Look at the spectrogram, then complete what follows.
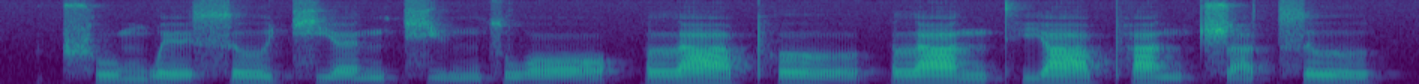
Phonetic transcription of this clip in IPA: ʈ͡ʂʰ u˦ m w e˨ ɪ̯ s ɹ̩˦ t͡ɕ j ɛ˨˦ n t͡ɕ i˨˦ ŋ s w ɔ˥˨ | l ä˥˨ pʰ ɤ˥˨ | l a˦ n t̪ʰ j ä˥˨ pʰ a˥˨ n ʈ͡ʂ ä˨˦ t͡s ɹ̩˥˨

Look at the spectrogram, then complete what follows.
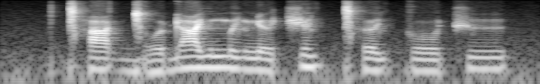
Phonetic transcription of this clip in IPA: ǀʰ ɑ ɡ͡ǀ o ɖ ɑ lʲ m ə lʲ ɳ ə t͡ʃ ə lʲ ǀʰ ə lʲ k o t͡ʃ ʉ

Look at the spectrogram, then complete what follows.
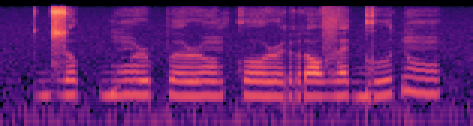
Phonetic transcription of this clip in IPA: d͡z o k ɡ͡b ũ ɹ p ɵ ɹ õ k o ɹ r ɔ v ɛ ɡ u ɗ ũ

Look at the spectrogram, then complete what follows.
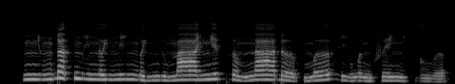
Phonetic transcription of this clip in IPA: ɲ ə˧˥ ŋ ɗ a˦˥ t̚ m i˧ n ə˧ j n i˧ ŋ ə˨˩˨ j ŋ ɨ˨˩ m aː˧ ɲ e˧˥ t̪ʰ ə˨˩˨ m n aː˧ ɗ əː˨˩ p̚ m əː˧˥ h i˨˩˨ w ə˨˩˨ ŋ f e˧ ɲ i˨˩ k̚ ɣ u˨˩˨ ə̯

